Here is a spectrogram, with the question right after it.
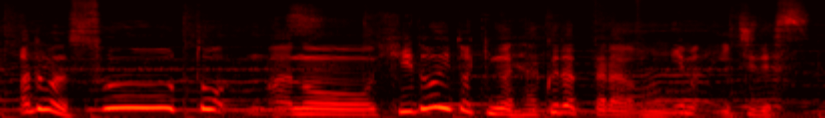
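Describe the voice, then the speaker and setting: Clear music plays in the background as a man speaks at a moderate pace, with a dry sound and no echo. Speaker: voice actor. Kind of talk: casual radio talk show banter. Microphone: studio mic.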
